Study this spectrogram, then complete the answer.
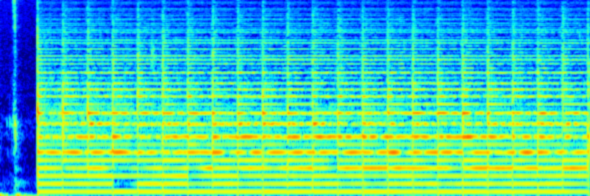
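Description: A synth step sequencer repeats a single C note in a steady, even pulse, bright and sustained, with no voices.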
